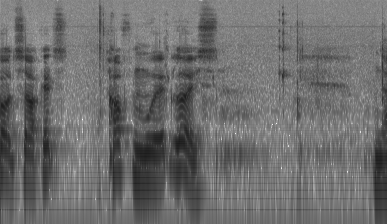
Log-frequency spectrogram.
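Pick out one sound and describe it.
A small screwdriver clicks and scrapes against metal parts.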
